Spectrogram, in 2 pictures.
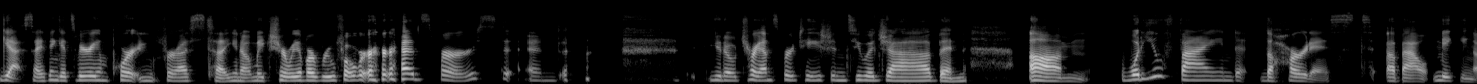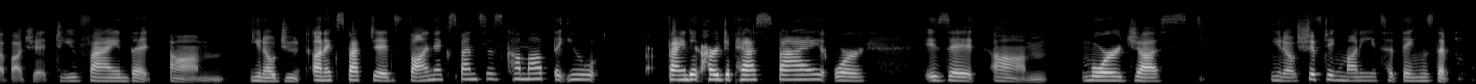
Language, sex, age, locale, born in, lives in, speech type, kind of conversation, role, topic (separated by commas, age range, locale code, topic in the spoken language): English, female, 40-44, en-US, United States, United States, conversation, podcast, host, How can creating a budget help you manage your money and achieve your financial goals?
